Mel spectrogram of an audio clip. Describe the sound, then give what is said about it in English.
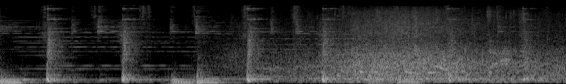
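Outdoor riverside ambience by the River Thames in London, by the Saxon port: a steady wash of lapping water and wind. A few sharp knocks punctuate the first couple of seconds, then the hiss thickens into a continuous rush. “We're right by the Thames.”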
